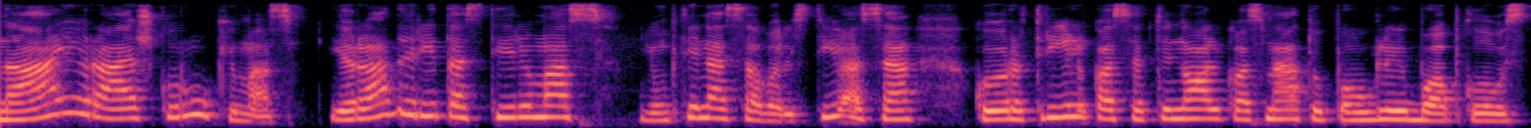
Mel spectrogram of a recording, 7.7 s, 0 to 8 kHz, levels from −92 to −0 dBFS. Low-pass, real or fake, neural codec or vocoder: 7.2 kHz; real; none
